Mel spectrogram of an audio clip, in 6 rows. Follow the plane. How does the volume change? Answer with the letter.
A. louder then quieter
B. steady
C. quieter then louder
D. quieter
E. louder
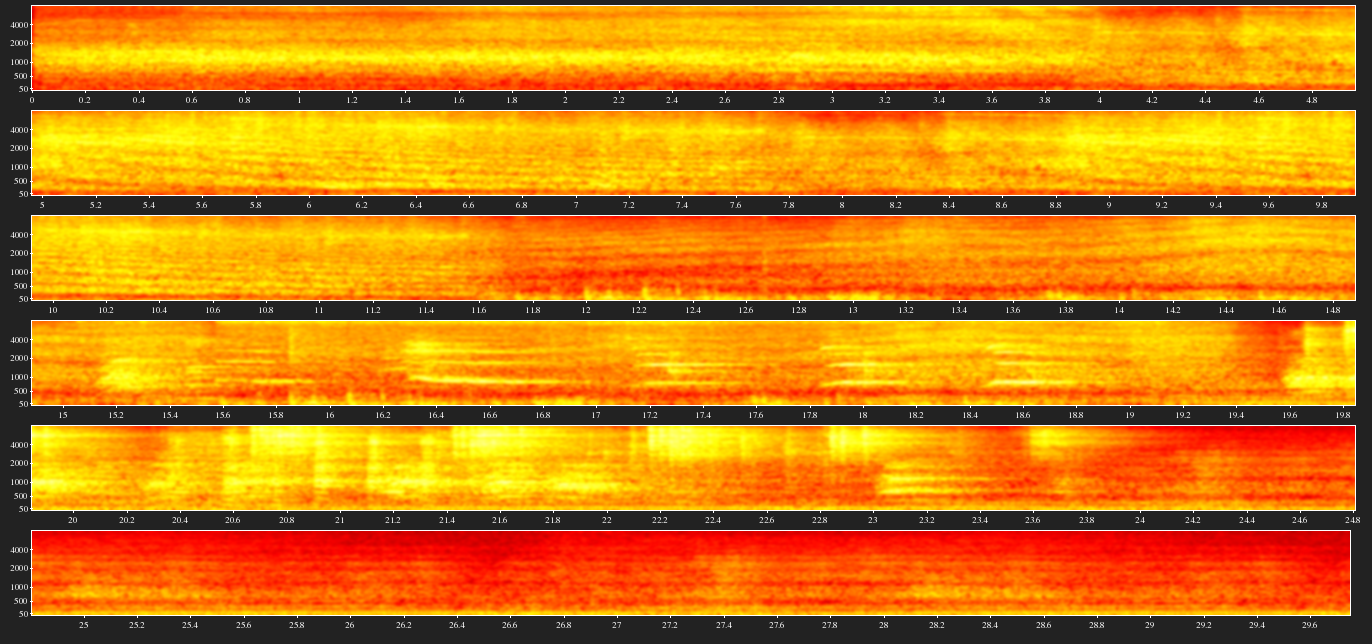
D.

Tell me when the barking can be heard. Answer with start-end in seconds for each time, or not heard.
15.1-23.8.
